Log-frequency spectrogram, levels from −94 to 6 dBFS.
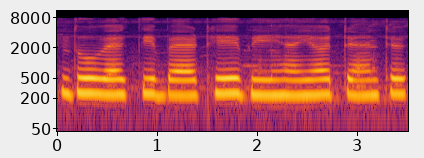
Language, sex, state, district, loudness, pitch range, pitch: Hindi, female, Bihar, Katihar, -12 LUFS, 230-250 Hz, 240 Hz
